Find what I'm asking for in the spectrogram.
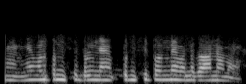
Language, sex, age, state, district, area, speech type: Malayalam, female, 45-60, Kerala, Pathanamthitta, rural, conversation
